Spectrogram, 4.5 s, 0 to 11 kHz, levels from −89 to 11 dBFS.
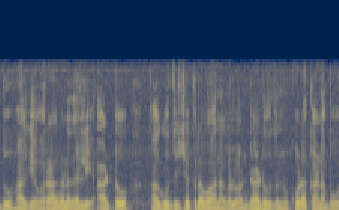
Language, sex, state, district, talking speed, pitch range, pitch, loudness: Kannada, male, Karnataka, Bangalore, 105 wpm, 105-115 Hz, 110 Hz, -16 LUFS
